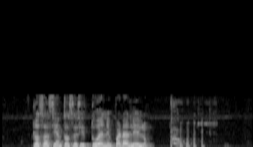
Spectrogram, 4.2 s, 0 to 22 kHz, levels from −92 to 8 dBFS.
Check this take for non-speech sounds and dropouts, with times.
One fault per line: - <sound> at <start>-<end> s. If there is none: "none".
- laugh at 2.8-3.6 s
